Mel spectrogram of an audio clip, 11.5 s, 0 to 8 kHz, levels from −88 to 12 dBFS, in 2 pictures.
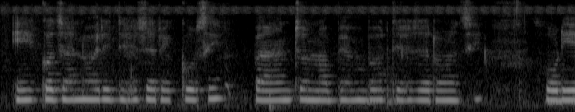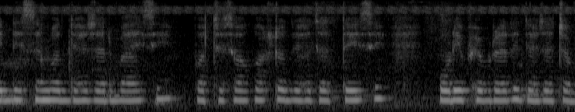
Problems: none marked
